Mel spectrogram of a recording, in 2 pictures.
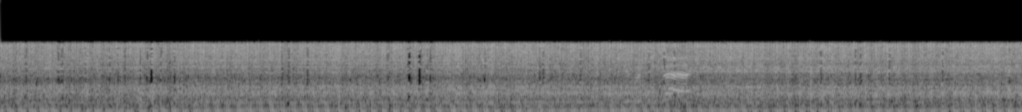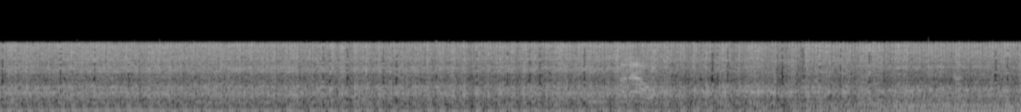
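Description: An Onan engine running after a carburetor rebuild, freshly fired with oil blown into the cylinders, holds a steady, loud, close idle with a slightly knocking mechanical rhythm throughout, and a voice speaks briefly over it.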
